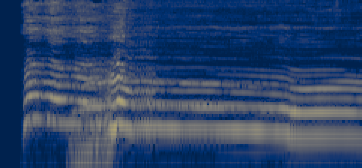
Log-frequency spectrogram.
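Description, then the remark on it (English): A dog lets out a long, sustained howl, fairly loud, while its owner, a man, briefly howls along in imitation. The howl rises, then holds a steady, wavering tone. “who sent the sound of his dog howling and himself howling with his dog, which I thought is an awesome seven sound.”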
